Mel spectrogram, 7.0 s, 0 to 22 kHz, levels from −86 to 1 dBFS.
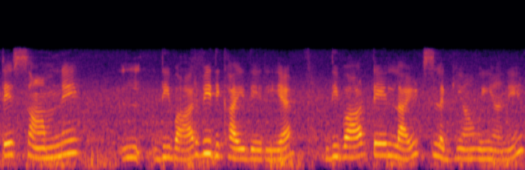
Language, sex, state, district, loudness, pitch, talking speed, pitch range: Punjabi, female, Punjab, Pathankot, -17 LUFS, 220 Hz, 120 wpm, 195-260 Hz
